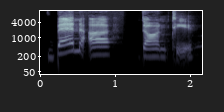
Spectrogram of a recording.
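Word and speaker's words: benandanti: on D doni um they I put the pronunciation in the document Ben Ben a dony there you go um they pop up but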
